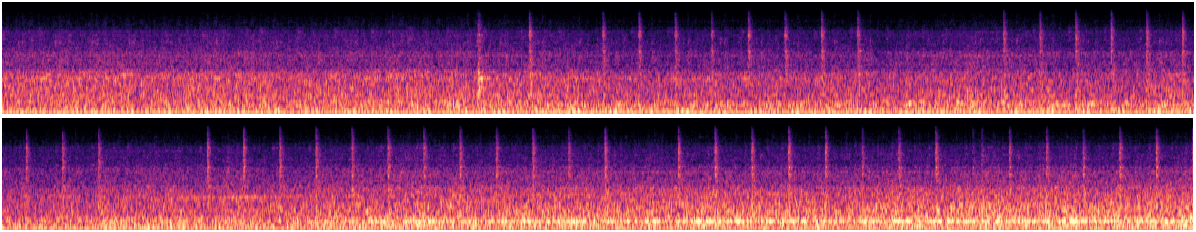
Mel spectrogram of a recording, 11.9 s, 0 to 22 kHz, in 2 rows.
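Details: 2014 Ford Mustang GT V8 manual track pack, 6,000 miles, idling in neutral with heat and AC compressor on: sharp, regular ticking about three times a second; piston wrist pin knock, engine replaced under warranty.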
